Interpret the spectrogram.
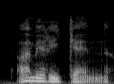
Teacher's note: it's really open, this A-I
